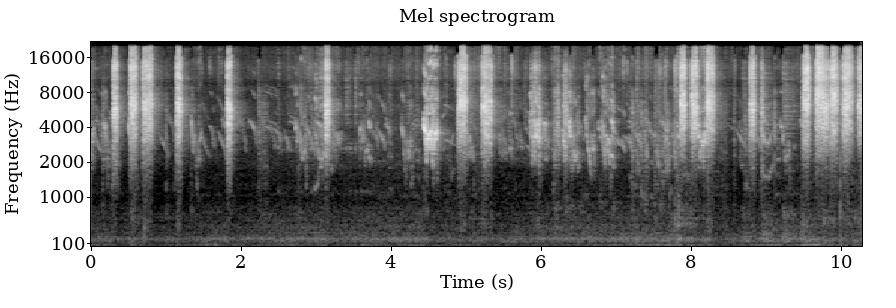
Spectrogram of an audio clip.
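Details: Budgerigars, Australian parrots kept as a breeding pair with family, give loud, sharp, high chirps in clusters, with scratchy warbled notes between them throughout.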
